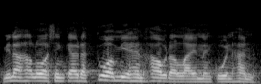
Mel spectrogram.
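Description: A man with a slightly high, steady voice interprets a sermon line by line in a church hall, following the preacher's rise and fall with small slips and restarts. The sound is muffled and the hall reverberant.

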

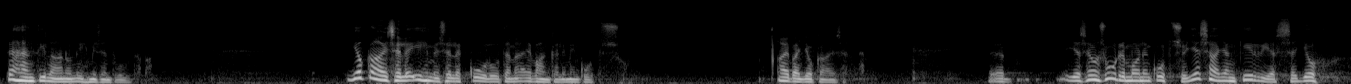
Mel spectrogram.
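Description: Finnish-speaking preacher in an echoing hall. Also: male voice, mid-range voice. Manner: emphatic, rising to loud appeals, slow reading of scripture. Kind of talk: sermon. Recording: dull lo-fi recording with long hall reverb.

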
